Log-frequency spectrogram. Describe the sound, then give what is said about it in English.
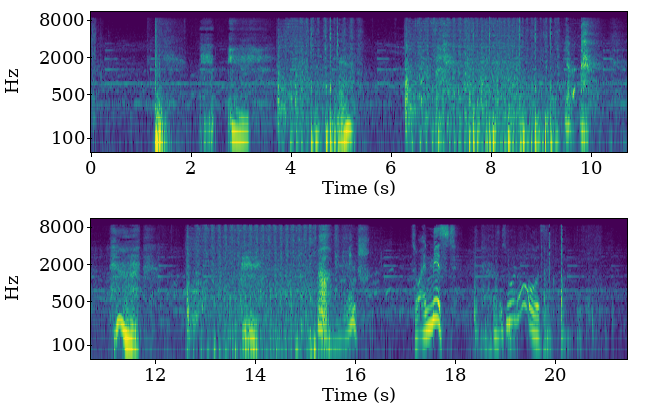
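A car engine cranks repeatedly without catching as someone tries to drive off in the car: several strained whirring attempts separated by pauses, with clicks and thunks in between and the angry driver muttering. “Someone wanted to drive off in his car. The car didn't start.”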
